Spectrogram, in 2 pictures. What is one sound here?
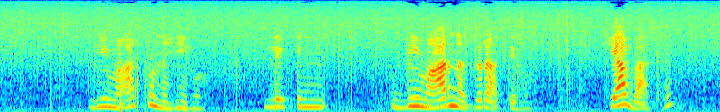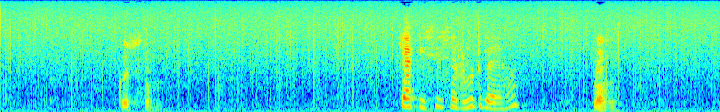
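An elderly woman speaks gently, close by.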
